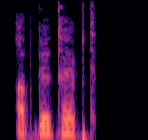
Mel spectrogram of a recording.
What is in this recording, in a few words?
"abgetreppt", German; adjectives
